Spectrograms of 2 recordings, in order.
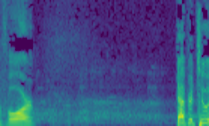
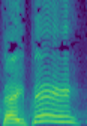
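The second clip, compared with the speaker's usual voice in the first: high, drawn-out, thrilled exclamation; lusty delight; 6 semitones higher, 4 dB louder, much slower than usual. Acted. Preacher acting the reaction to the word ravished, lustily delighted. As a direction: relish it like someone smitten. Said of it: "Aren't you like".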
